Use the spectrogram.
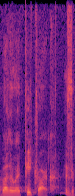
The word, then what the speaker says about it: Petrarch: wrote about petrarch as books on petrarch not petrock by the way P track is the correct pronunciation correct in the mean in English yeah people say Petra but it's not Patrick it's petrog but he's a terror I know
